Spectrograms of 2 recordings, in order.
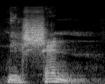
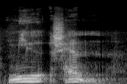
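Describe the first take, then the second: First: The stress is on the last syllable. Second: The stress is on the last syllable.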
